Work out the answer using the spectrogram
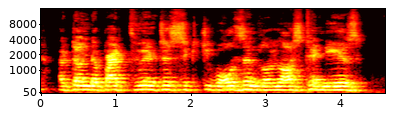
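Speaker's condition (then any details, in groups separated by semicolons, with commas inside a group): Traumatic brain injury; tracheostomy early recovery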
